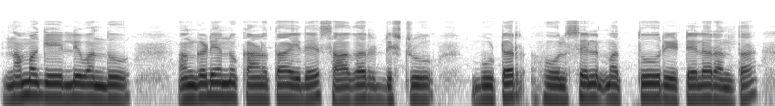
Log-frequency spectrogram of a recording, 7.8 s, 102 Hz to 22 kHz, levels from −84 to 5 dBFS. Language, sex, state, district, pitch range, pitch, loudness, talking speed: Kannada, male, Karnataka, Bidar, 140-155 Hz, 145 Hz, -14 LUFS, 95 wpm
